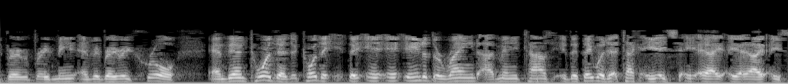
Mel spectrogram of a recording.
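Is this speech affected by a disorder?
Yes: stuttering; struggled with it for a while, adults at Haddale said he could not preach; preaching a full sermon, prays for clarity of speech, stutter not yet noticed; not noticeable to audience during this sermon; here repeated sounds, repeated words.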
